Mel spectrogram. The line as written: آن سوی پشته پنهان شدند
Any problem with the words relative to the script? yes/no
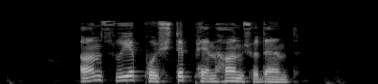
no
